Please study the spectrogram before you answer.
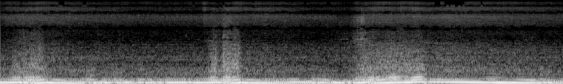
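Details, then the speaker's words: Mazda 13B rotary Willys Jeep with FiTech EFI before retune; note dips and hesitates each time throttle opens quickly from above idle, then picks up; owner unsure if too little or too much fuel: lean stumble on acceleration. "especially rotary guys little stumble if you open up the throttle too fast so is it not enough fuel or too much fuel"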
